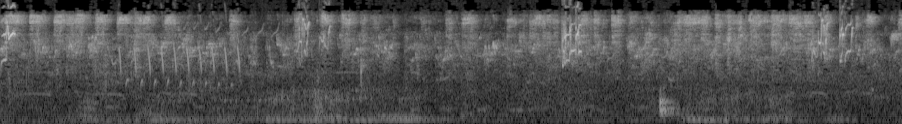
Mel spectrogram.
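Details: A colony of colorful budgies near their nests keeps up a busy, high chirping chorus with quick ticking notes and several overlapping voices.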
